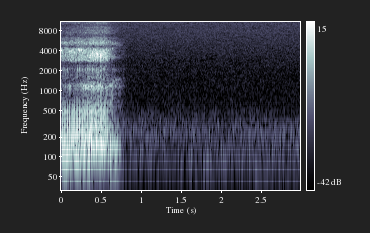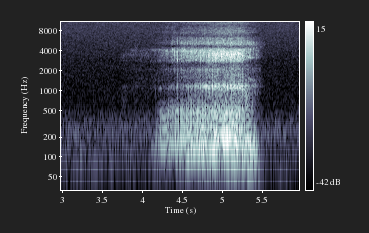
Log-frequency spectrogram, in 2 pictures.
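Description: Two loud, low, rattling snores about four seconds apart, with quiet breathing between them, heard as ordinary snoring during sleep.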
